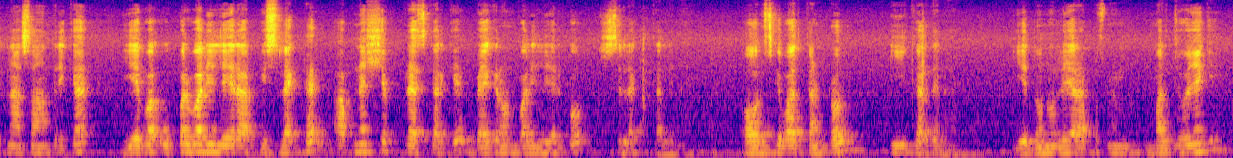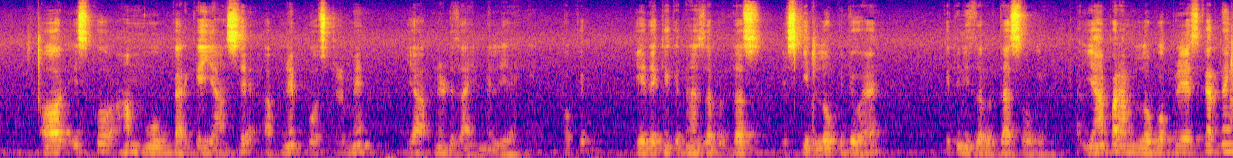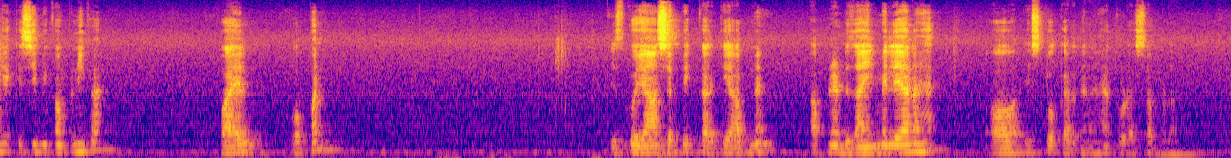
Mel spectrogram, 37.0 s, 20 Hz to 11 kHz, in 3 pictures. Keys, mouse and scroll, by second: 6.0 shift+click, 8.9 ctrl+e, 12.6 v, 13.8 click, 17.6 click, 20.3 z, 20.8 click, 22.2 click, 24.5 v, 26.7 click, 27.4 click, 29.0 click, 30.5 v, 30.7 click, 34.7 ctrl+t, 35.8 shift+click.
